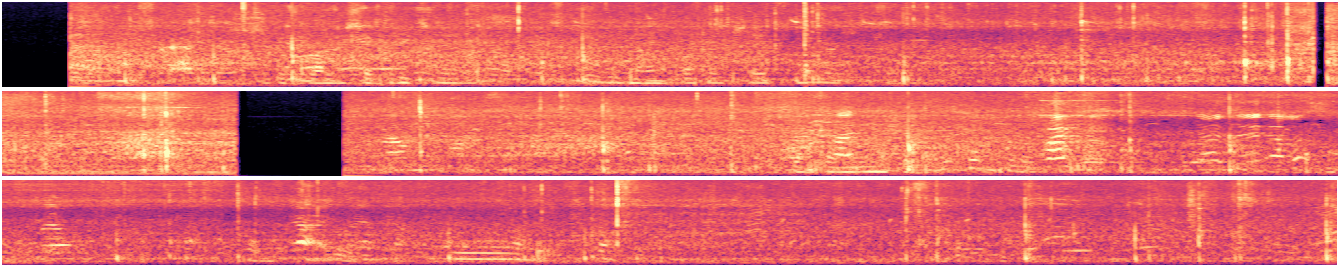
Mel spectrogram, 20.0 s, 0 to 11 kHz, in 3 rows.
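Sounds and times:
tennis balls struck and bounced: 0.4 - 7.8, 8.5 - 15.1, 17.8 - 20.0.

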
